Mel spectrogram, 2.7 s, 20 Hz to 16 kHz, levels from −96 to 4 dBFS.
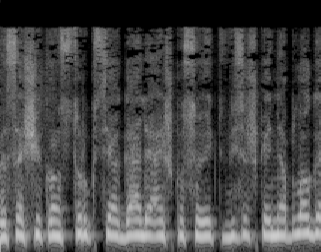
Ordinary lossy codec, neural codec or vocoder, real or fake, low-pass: MP3, 48 kbps; autoencoder, 48 kHz, 128 numbers a frame, DAC-VAE, trained on Japanese speech; fake; 14.4 kHz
